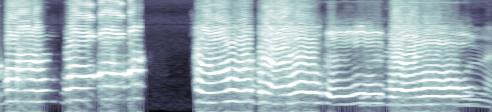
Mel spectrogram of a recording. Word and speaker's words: ক্ষুদ্র: এসো গো বন্ধু মামা क्षुद्र हृदय बोलना है छ का उच्चारण ख करना है छ का उच्चारण ख से करना है ख से खरगोश से करना है ना तो क्षुद्र ক্ষুদ্র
